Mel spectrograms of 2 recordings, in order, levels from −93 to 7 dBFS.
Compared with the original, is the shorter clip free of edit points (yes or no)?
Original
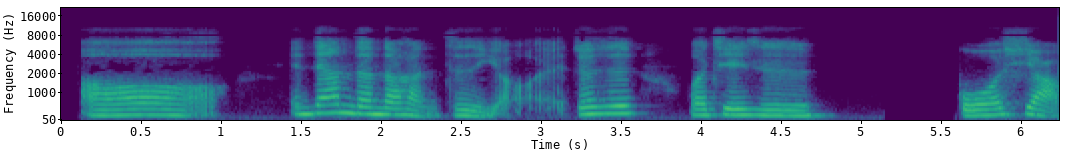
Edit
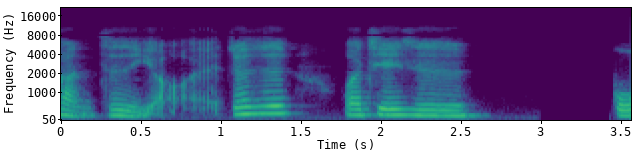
yes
